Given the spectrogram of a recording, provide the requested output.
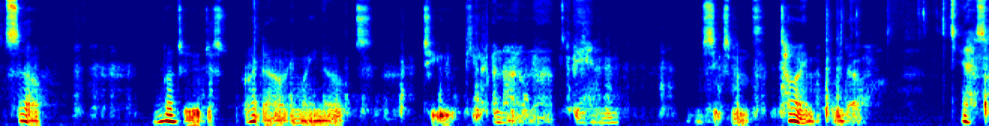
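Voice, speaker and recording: A soft, breathy ASMR performer playing an optician, murmuring in a hesitant, reassuring way and often drifting into a whisper. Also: medium pitch, noisy background.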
